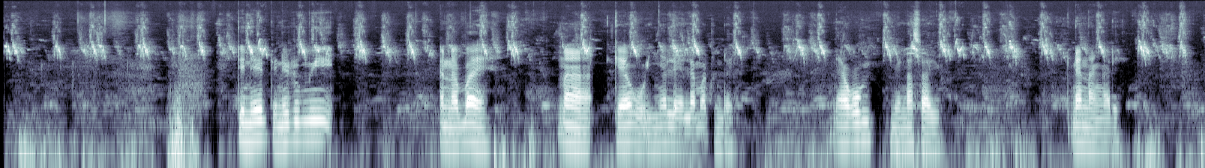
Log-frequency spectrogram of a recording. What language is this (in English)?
Masai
